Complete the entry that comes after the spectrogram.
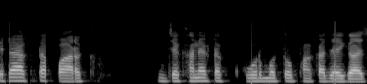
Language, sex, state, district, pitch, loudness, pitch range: Bengali, male, West Bengal, Purulia, 150 Hz, -26 LUFS, 140-155 Hz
